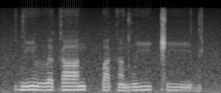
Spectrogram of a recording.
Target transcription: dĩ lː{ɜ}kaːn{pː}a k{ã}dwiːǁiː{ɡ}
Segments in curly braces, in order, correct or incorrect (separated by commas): correct, correct, correct, incorrect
